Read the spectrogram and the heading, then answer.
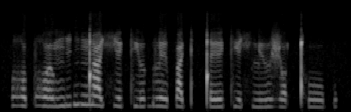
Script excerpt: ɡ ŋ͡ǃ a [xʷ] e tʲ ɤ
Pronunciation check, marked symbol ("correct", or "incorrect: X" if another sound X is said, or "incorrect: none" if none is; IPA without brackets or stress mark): incorrect: ç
